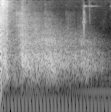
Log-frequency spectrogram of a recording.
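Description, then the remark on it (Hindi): A loud, sharp gunshot from a guard's gun, fired by an assistant driver at a woman, cracks out and then fades slowly into a long rumbling tail, with a faint low hum running underneath and no voices. “assistant driver जो मुझसे थोड़ा पीछे था उसने मुझे ऐसे देखा तो वो गार्ड की बंदूक उठा के जल्दी से मेरे पास आया और सामने उस औरत पे फायर कर दिया”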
